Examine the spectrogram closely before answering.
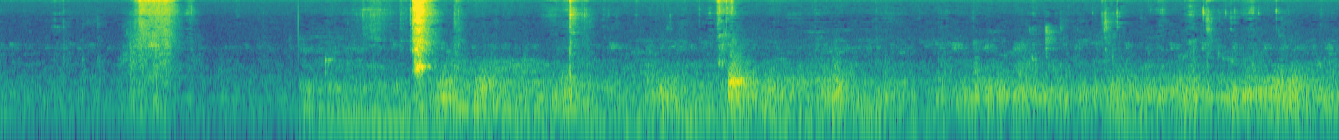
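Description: Fruit peel tears and rustles in a woman's hands.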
